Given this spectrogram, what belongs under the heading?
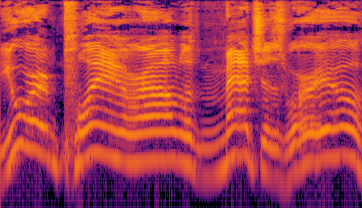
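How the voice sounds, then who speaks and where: A gruff man speaks at a very slow pace on a very clean recording with a silent background. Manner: crabby, gruff.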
